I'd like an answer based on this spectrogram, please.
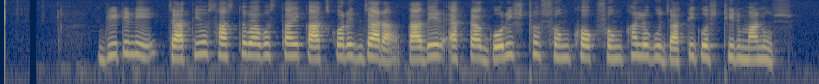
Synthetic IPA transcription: bɾiʈened͡ʑat̪ioʃast̪ʰobɛbost̪ʰaekad͡ʑkɔɾend͡ʑaɾat̪ad̪eɾɛk̚ʈaɡoɾiʃʈʰoʃɔŋkʰokʃɔŋkʰaloɡud͡ʑat̪iɡoʃʈʰiɾmanuʃ

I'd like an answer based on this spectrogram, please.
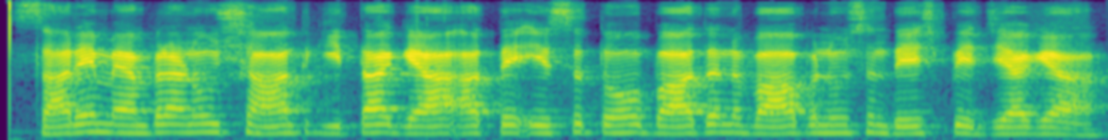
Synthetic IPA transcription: saːɾeːmɛ̃ːmbɾãːnũːʃãːnt̪kiːt̪aːɡɪaːʔət̪eːʔɪst̪õːbaːd̪nəʋaːbnũːsənd̪eːʃpeːd͡ʒɪjaːɡɪaː

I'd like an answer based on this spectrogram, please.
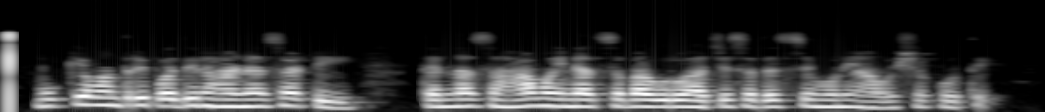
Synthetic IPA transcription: mukʰjəmənt̪ɾiːpəd̪ʱiɾaɦɳjasaʈiː | t̪janːasəɦaməɦinjat̪səbʱaɡɾuɦat͡ɕesəd̪əsjəɦoɽ̃eaʋəɕjəkɦot̪ḛ

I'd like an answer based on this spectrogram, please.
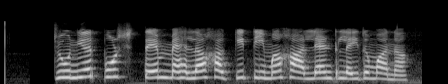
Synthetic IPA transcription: d͡ʒuːnijəɾpuɾʃt̪emɛɦlahakːiʈiːmãhaːɾlɛ̃ɳɖləiɾəmaːna

